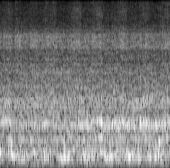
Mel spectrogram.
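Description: Countertop blender running steadily on its low speed, puréeing chunks of cucumber, garlic scape and onion in red wine vinegar.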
